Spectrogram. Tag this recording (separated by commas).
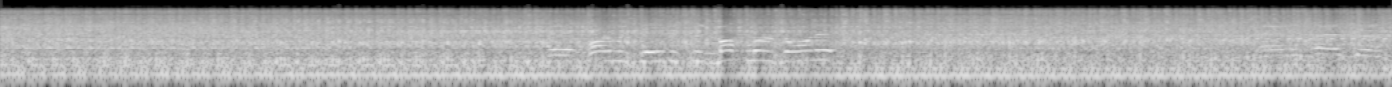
car engine starting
